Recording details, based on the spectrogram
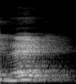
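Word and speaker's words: read: ऑलरेडी, I have ऑलरेडी रेड, have के बाद में की थर्ड फॉर्म आती है और सेकंड और थर्ड फॉर्म में रीड का उच्चारण रेड होता है, रीड रेड रेड, I have ऑलरेडी रेड,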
